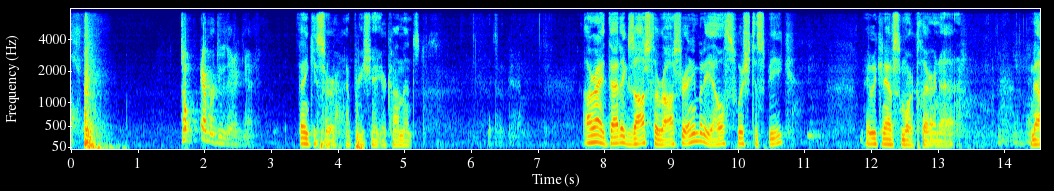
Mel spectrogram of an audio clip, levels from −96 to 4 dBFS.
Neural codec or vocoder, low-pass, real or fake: vocoder, 44.1 kHz, 128 mel bands, Pupu-Vocoder; 7.2 kHz; fake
